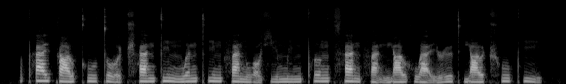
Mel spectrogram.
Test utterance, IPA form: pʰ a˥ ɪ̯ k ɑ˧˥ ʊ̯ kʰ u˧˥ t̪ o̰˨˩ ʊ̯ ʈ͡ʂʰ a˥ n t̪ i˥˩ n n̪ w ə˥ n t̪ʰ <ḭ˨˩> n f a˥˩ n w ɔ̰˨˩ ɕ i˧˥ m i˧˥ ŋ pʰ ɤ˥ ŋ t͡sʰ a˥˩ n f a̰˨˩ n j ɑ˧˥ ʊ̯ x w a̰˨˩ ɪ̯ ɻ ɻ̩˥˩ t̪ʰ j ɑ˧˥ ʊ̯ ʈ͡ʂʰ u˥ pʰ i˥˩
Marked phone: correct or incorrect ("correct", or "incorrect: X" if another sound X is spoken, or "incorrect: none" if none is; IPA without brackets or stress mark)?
incorrect: i˥˧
